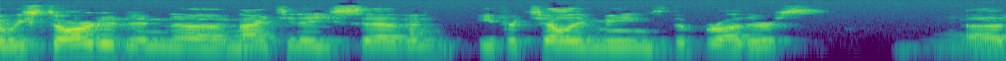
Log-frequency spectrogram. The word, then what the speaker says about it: i Fratelli: ifritelli means the brothers uh the eye is pronounced e because it's italian word and fratelli is plural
